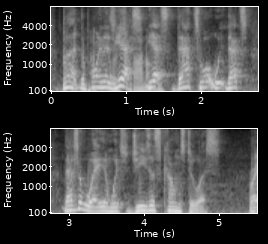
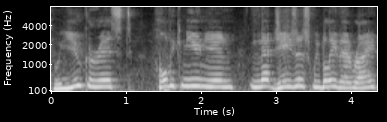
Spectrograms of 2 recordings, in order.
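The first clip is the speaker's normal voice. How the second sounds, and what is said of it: Imitates a typical Catholic person's voice. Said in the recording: “That's my sort of typical person. That's what they all sound like, apparently. ... Bad imitation.”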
